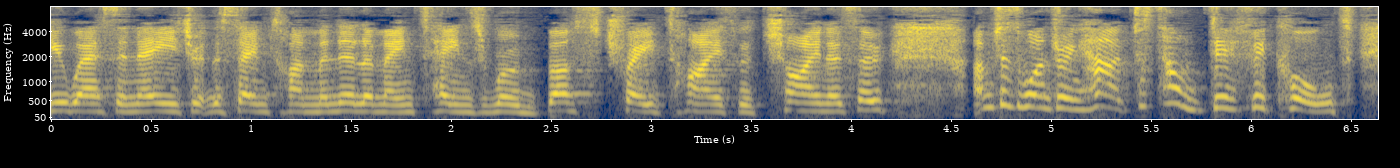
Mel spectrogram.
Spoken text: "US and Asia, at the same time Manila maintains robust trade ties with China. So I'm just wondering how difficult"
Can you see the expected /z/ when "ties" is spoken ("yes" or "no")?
yes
